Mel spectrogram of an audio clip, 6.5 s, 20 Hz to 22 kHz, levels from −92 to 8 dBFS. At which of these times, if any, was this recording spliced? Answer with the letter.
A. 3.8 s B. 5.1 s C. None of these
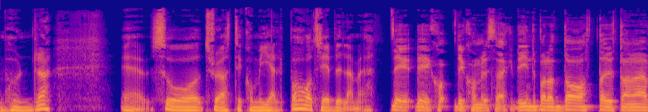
C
